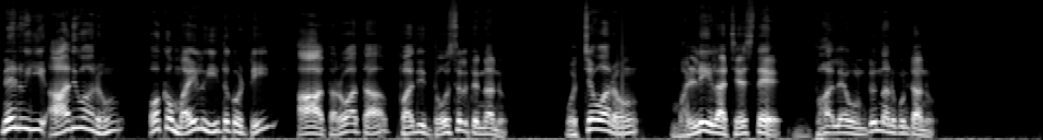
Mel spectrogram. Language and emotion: Telugu, happy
